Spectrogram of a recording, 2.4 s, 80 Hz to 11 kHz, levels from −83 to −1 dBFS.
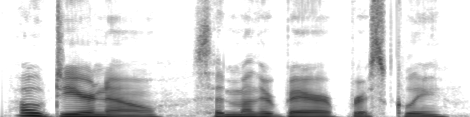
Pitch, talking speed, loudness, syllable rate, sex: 160 Hz, 180 wpm, -18 LUFS, 4.6 syllables/s, female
